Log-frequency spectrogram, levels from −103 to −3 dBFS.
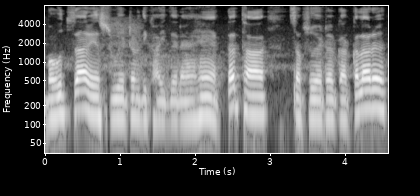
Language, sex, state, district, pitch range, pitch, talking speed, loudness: Hindi, male, Jharkhand, Palamu, 125-150 Hz, 135 Hz, 170 wpm, -15 LUFS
